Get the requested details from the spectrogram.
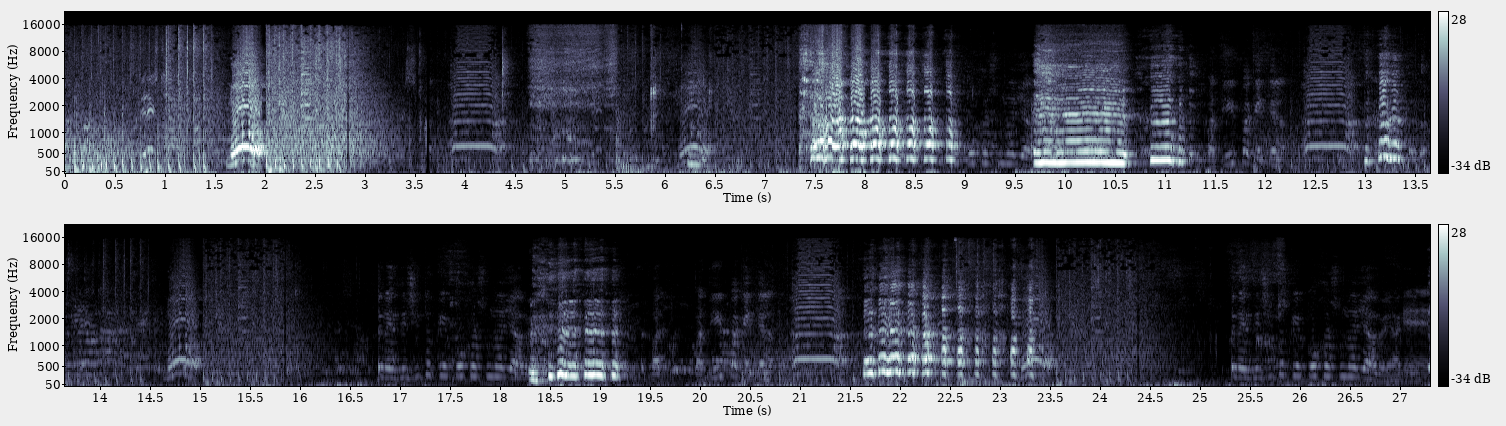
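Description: Young men shout and laugh loudly into microphones.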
